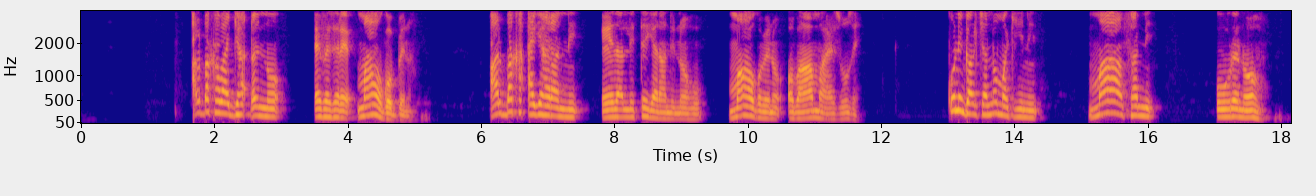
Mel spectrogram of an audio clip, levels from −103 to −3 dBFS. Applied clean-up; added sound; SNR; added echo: none; none; none; none.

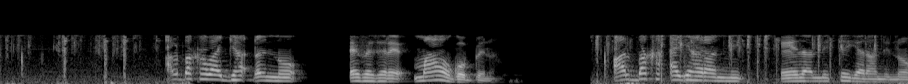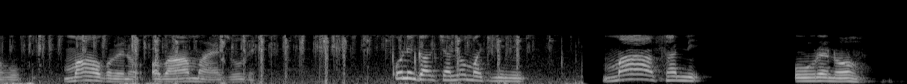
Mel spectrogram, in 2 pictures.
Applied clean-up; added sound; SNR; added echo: none; Keys jangling; 11 dB; none.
